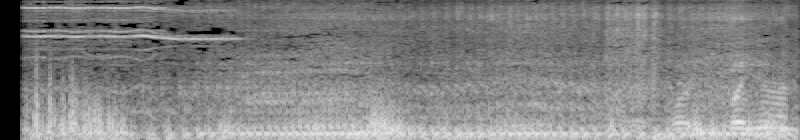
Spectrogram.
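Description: A motor vehicle's engine running steadily, with a low, even pulsing. Voices start near the end.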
